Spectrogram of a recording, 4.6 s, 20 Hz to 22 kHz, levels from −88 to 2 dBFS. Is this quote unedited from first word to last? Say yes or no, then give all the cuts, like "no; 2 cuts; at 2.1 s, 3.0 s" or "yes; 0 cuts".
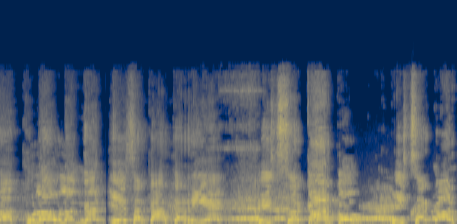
no; 1 cut; at 1.0 s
